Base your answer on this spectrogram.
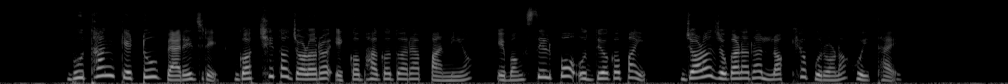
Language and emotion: Odia, neutral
